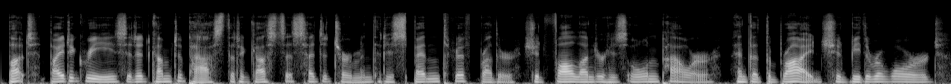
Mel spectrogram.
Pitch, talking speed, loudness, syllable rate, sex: 120 Hz, 190 wpm, -20 LUFS, 4.7 syllables/s, male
